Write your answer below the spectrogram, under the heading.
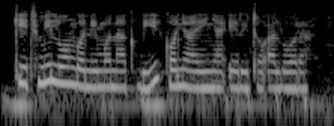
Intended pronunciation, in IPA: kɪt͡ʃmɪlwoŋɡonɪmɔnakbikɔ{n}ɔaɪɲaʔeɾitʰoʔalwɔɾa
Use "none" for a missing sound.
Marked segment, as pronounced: ɲ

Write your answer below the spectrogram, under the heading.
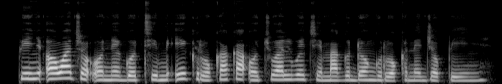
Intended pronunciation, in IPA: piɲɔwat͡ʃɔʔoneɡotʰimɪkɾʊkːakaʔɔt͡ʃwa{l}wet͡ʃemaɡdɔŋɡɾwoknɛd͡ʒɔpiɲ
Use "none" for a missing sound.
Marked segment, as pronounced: l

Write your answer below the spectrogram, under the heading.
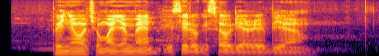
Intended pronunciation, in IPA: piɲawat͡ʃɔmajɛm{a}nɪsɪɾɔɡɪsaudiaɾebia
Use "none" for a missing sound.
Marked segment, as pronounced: ɛ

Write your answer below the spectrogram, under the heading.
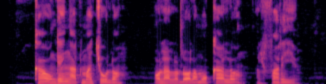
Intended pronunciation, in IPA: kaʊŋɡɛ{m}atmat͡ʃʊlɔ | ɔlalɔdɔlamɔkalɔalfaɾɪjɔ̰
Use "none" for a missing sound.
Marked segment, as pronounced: ŋ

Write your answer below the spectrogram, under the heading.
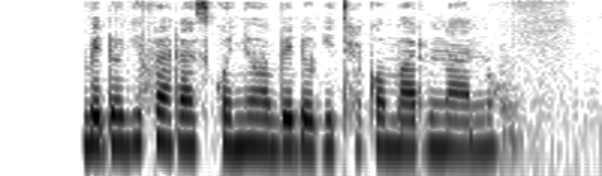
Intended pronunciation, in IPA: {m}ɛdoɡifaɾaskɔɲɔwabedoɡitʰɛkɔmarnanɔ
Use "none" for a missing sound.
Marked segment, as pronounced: b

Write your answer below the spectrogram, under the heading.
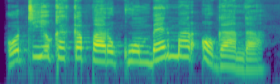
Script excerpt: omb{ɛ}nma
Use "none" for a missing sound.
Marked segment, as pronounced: ɛ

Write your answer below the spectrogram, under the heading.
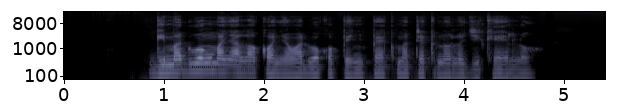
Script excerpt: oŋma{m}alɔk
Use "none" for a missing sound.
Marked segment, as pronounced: ɲ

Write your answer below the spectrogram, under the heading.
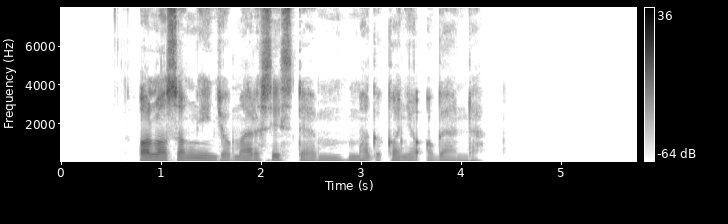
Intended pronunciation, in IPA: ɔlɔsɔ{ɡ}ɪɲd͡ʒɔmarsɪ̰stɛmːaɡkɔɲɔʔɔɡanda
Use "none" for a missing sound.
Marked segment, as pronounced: ŋ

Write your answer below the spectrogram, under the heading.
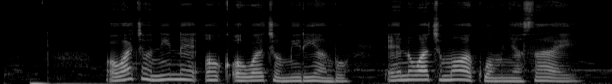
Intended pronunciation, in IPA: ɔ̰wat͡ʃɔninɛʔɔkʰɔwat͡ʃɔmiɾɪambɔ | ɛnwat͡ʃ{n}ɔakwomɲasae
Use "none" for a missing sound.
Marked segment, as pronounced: m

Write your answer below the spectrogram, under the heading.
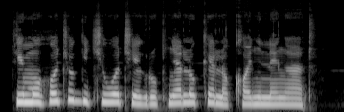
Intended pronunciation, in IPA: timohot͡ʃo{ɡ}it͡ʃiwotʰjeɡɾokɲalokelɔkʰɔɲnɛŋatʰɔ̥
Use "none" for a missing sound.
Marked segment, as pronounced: ɡ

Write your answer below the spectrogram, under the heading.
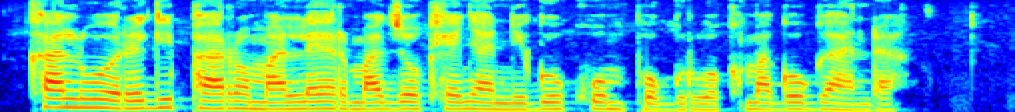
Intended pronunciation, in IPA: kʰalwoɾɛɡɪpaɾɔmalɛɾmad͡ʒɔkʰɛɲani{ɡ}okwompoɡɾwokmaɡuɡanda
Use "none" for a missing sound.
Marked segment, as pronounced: ɡ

